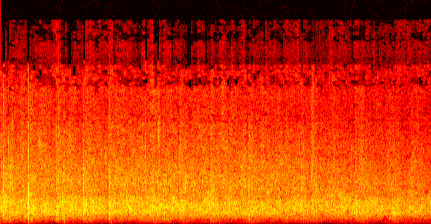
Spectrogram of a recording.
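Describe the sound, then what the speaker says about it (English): Audience applause at a public event, a steady, dense round of clapping from a sizable crowd that holds at an even level throughout with no voices over it. "he deserves a very robust round of applause for all the work that"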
